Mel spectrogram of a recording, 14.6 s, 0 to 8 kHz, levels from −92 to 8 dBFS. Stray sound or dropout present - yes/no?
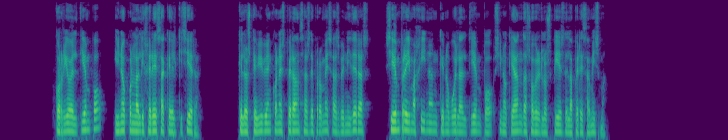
no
